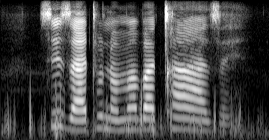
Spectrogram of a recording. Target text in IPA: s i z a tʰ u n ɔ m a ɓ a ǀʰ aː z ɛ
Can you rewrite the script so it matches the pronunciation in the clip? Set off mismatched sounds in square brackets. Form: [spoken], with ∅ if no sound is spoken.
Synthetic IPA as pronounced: s i z a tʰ u n ɔ m a ɓ a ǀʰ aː z ɛ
